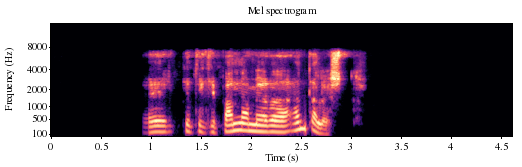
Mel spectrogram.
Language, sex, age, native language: Icelandic, male, 50-59, Icelandic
